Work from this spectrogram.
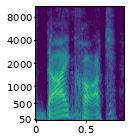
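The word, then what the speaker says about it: DIICOT: However, in this new case, Romania's anti-organized crime agency, which could only be pronounced as DICOT, said it is investigating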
